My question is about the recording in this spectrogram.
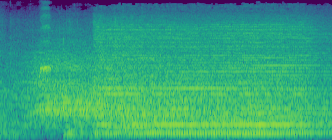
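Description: Ice hockey arena audio at a goal: crowd noise swells, then from about a second in a loud, steady horn-like blast holds on one pitch for nearly three seconds over it.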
